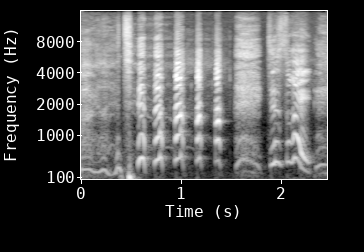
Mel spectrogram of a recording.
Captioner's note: laughs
